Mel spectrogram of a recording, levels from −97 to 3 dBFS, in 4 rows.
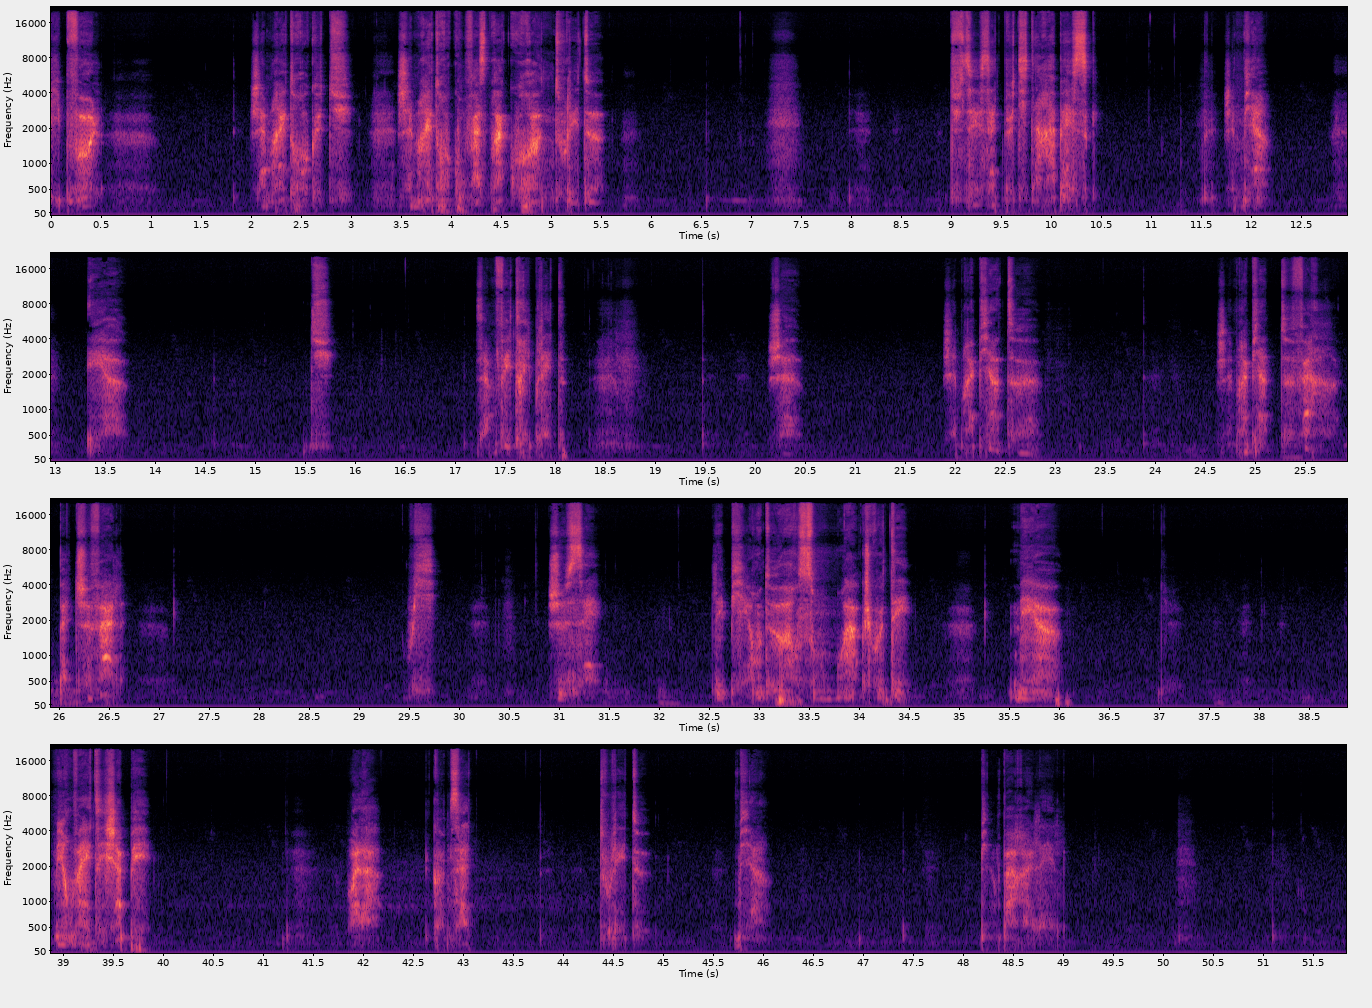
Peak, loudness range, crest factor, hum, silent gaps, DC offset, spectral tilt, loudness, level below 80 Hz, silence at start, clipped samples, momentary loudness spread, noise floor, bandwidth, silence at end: -8 dBFS; 14 LU; 28 dB; none; none; under 0.1%; 0 dB/octave; -29 LUFS; -70 dBFS; 0 s; under 0.1%; 22 LU; -71 dBFS; over 20 kHz; 2.9 s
